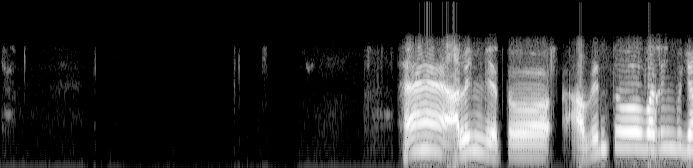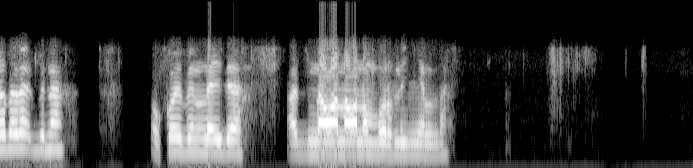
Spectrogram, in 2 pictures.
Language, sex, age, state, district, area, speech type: Santali, male, 18-30, West Bengal, Purulia, rural, conversation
